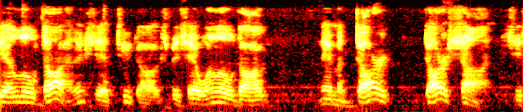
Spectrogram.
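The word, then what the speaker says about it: दर्शन: I think she had 2 dogs, but she had one little dog named Darshan. She said, well, I know that in Hindu, they pronounce it Darchan.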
